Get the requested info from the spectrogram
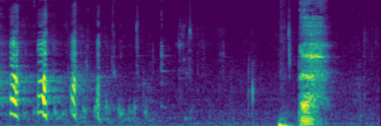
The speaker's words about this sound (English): Hang on. I need to take a big slurp for this.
